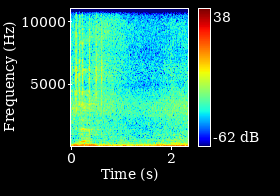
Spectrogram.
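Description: Steady low rumble of a car driving along, heard from inside the cabin.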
